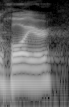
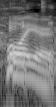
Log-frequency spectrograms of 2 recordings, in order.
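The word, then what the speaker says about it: Heuer: to the next level passionate about golf tag Hoyer Cur I thought I said it wrong I said it right tag you said it right Hoyer okay I'm going to start with the passionate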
